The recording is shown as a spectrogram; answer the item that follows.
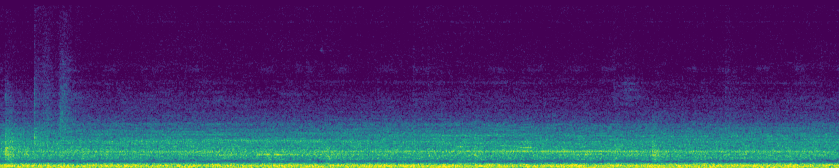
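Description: Steady low background rumble that holds evenly throughout, with a few faint clicks just after the start.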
